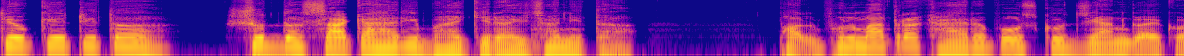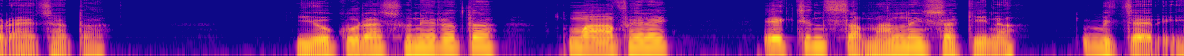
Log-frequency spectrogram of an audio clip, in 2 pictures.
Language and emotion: Nepali, sad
